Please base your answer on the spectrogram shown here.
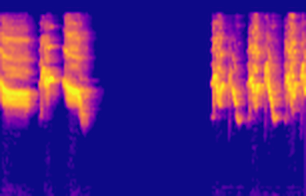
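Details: Asian pied starling (jalak suren) giving loud, harsh squealing notes that slur downward. A second of silence follows, then a quick, scratchy, repeated chatter.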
